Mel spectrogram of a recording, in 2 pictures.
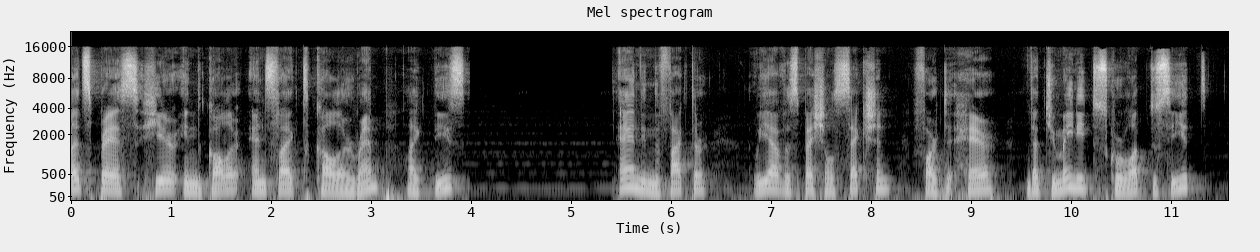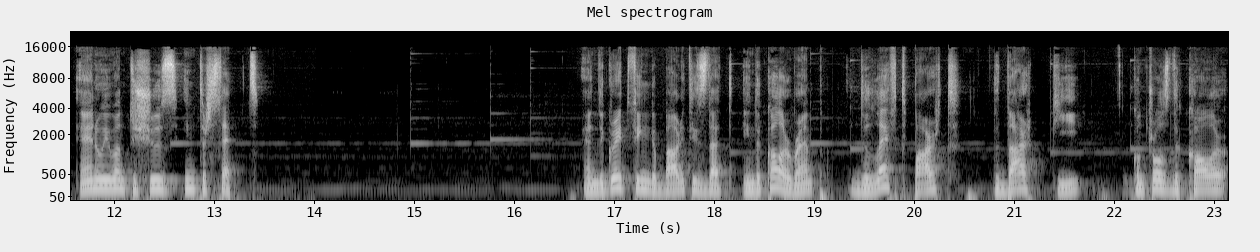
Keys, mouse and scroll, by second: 3.9-8.0 drag, 8.1-9.5 drag, 16.2 click, 18.2-21.1 drag, 21.5-23.1 drag.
